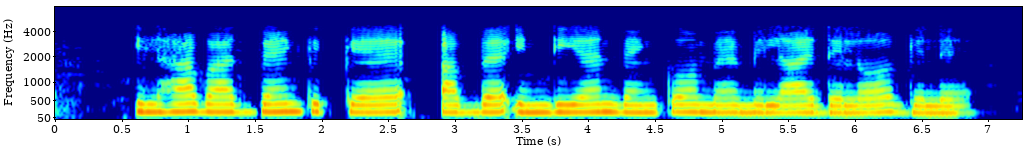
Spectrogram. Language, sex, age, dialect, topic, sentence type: Maithili, female, 18-24, Angika, banking, statement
